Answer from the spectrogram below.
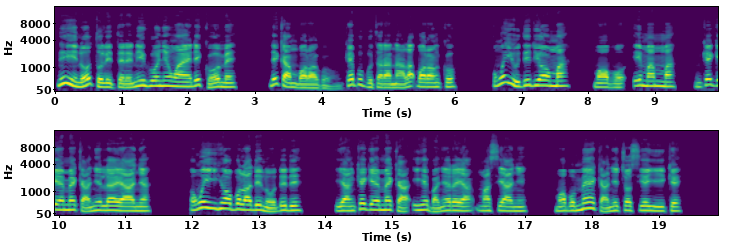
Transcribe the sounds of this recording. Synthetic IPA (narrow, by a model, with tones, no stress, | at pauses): ni˦ɦi˨no˦to˨li˨te˨ɾe˨ni˦ɦu˦o˦ɲe˦ŋʷa˨ɲɪ˦dɪ˦ko˨˦me˦ | dɪ˦ka˨ŋ͡m̩˨ɡ͡bɔ˨ɾɔ˨ɡʊ̰˨ŋ̩˨ke˦p̬u˦p̬u˨ta˨ɾa˨na˨a˨la˦k͡pɔ˦ɾɔ˦ŋ̩˦kʊ˦ | o˦˨ŋʷe˦ɣu˨di˦dɪ˦ɔ˦ma˦ | mɔ˨bʊ˨ɪ˦ma˦m̩˦ma˦ | ŋ̩˨ke˦ɡe˨˦me˦ka˨ɲɪ˦le˦ja˦a˦ɲa˦ | o˦ŋʷe˦ɣi˦ɦe˦ɔ˦bʊ˦la˦dɪ˦no˨dɪ˦dɪ˦ | ja˨ŋ̩˨ke˦ɡe˨˦me˦ka˨ʔi˦ɦe˦ba˨ɲe˦ɾe˦ja˦ma˦sɪ˦a˦ɲɪ˦ | mɔ˨bʊ˨˦meː˦ka˨ɲɪ˦t͡ʃɔ˦si˦e˦ɣi˦i˦ke˦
